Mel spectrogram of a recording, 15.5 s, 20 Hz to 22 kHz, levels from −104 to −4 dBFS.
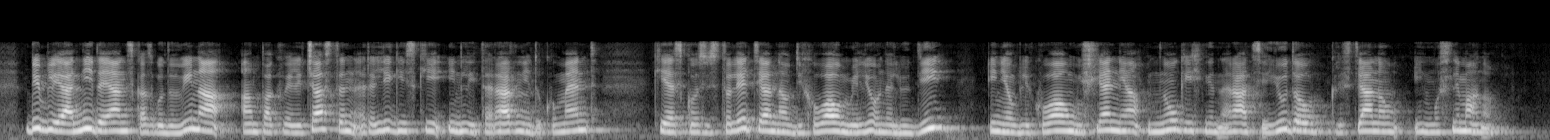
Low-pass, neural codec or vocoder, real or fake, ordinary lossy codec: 7.2 kHz; codec, 16 kHz, 4 kbps, FunCodec, trained on Chinese and English, 50 frames a second; fake; none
